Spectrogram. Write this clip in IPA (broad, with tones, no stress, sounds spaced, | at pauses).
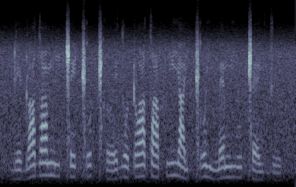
ɖ e˨ ɖ o˦ dˤ e˦ m i˧ ǁ e˧ ɡ͡ǁ o˦ ǁʰ ɤ˨˦ e̯ d o˧ ʈ ɔ˦ e̯ tˤ i˧ f i˦ j a˨ j ɡ͡ǁ o˦˨ j m ɛ˦ m j u˧ ǁ ɛ˨ j d ɯ˨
